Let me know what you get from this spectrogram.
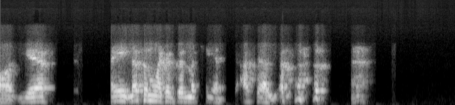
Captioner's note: laughs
